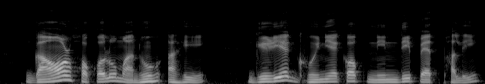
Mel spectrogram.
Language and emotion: Assamese, neutral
